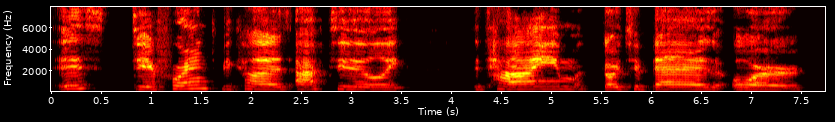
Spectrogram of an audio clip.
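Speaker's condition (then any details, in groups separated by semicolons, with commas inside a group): Down syndrome; three copies of 21st chromosome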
